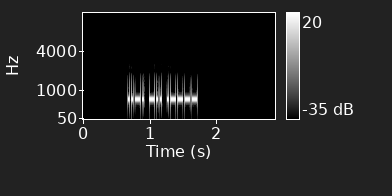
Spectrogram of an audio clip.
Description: Morse code, heard as a keyed tone, about 46 wpm, 700 Hz. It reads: FD1
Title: Callsign Prefixes for Top 50 DXCC - 45wpm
